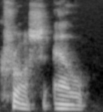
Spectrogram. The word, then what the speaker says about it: Crushell: It's basically like Crushell. So Crushell. Yeah, but then you say it really fast. Crushell.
